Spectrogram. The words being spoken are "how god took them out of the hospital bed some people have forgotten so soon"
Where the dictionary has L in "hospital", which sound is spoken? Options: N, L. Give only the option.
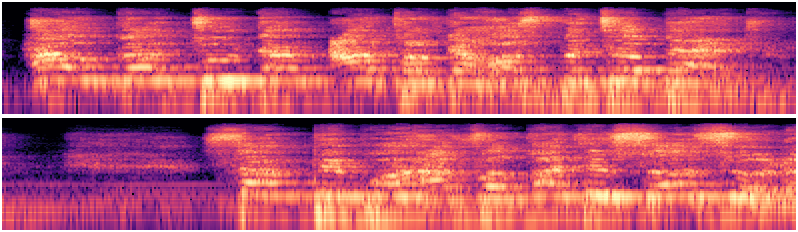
L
